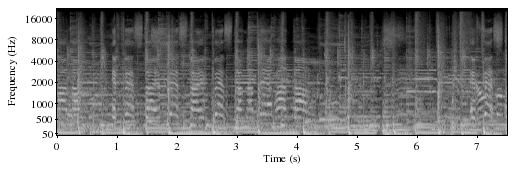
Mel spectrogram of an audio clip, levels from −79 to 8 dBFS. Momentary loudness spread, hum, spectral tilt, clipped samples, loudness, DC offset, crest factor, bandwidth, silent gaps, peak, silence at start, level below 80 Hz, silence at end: 2 LU; none; -5.5 dB/octave; under 0.1%; -15 LUFS; under 0.1%; 12 dB; over 20 kHz; none; 0 dBFS; 0 s; -20 dBFS; 0 s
